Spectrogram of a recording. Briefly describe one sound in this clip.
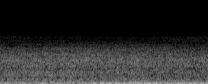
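A van drives by on a wet street.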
